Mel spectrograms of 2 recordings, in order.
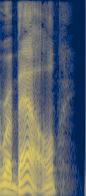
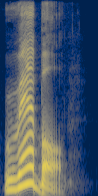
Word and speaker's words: rebel: You rebel against something, and you don't become a rebel, you become a rebel. But you would never say that you were going to rebel against something. Rebel, accent on the second syllable, verb. Rebel, accent on the first syllable, is a noun.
